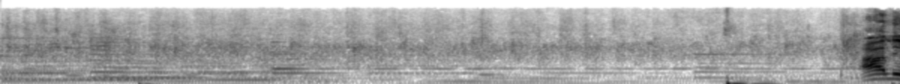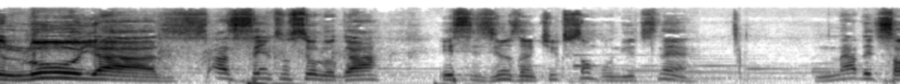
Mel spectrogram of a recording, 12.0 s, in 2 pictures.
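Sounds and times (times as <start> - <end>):
audience applauding loudly: 0.0 - 8.9
speech: 5.6 - 10.7, 11.4 - 12.0.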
